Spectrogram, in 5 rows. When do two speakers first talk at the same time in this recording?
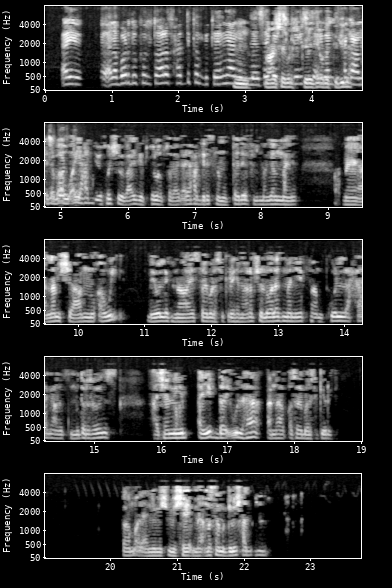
2.8 s

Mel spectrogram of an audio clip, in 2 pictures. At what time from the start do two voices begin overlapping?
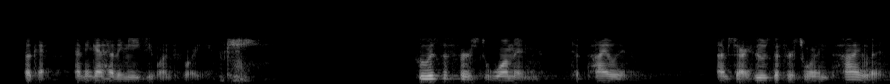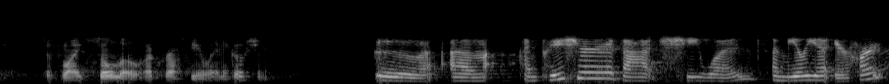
none

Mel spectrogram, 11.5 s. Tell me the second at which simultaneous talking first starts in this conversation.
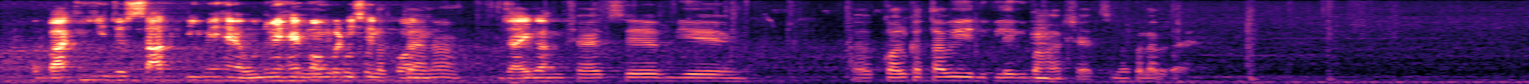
2.0 s

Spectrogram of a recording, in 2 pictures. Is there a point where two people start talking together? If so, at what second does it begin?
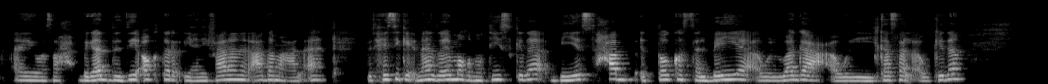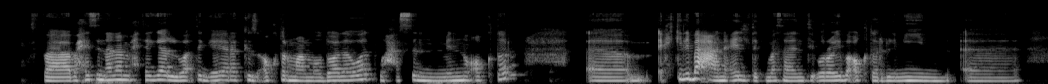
none

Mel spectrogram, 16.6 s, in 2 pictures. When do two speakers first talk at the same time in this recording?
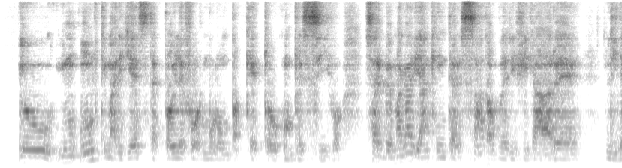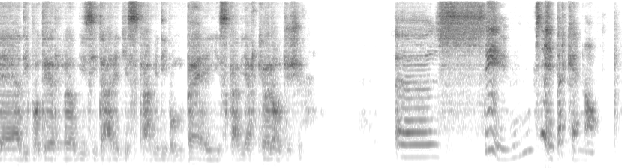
none

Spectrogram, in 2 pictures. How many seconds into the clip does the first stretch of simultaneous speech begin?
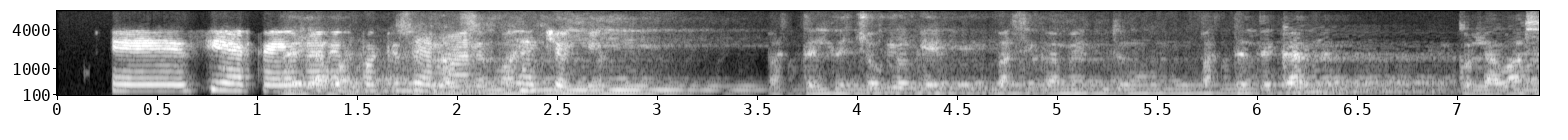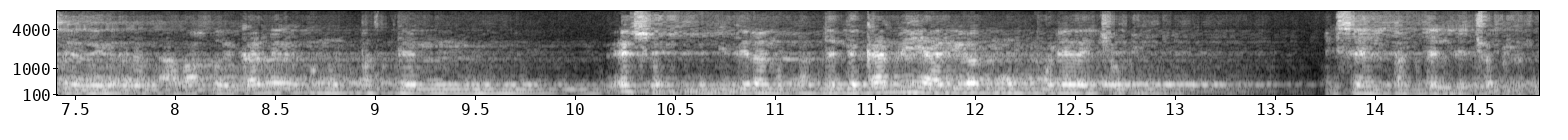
1.1 s

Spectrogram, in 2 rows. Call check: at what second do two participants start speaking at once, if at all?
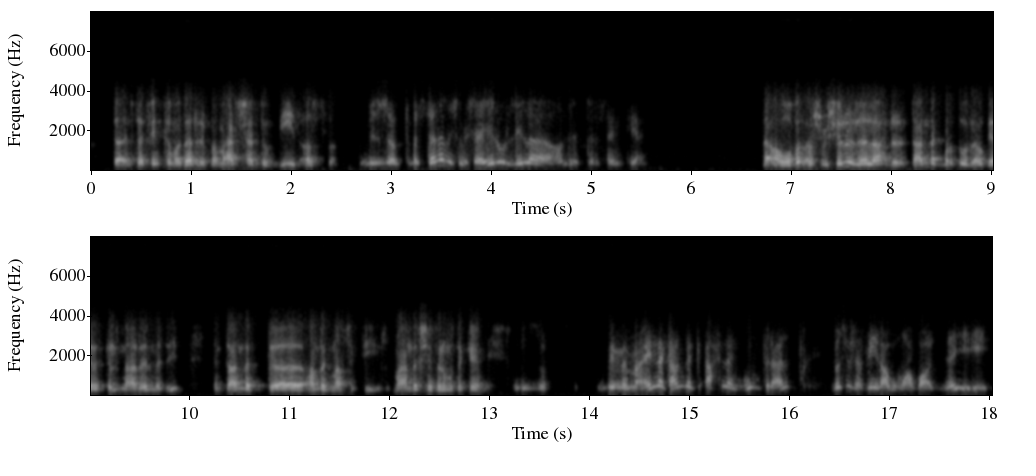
none

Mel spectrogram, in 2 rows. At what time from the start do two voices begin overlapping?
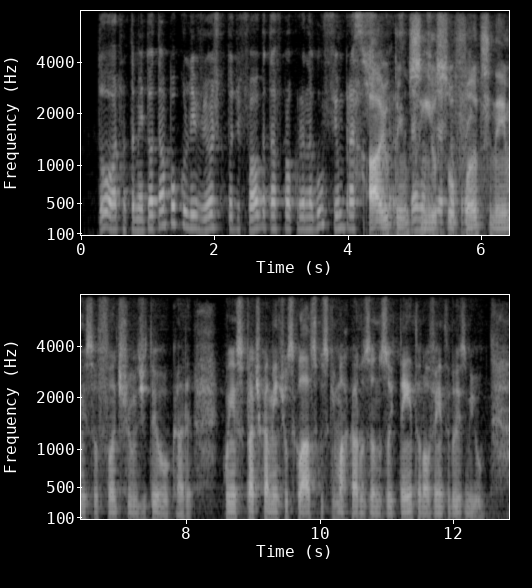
4.2 s

